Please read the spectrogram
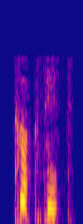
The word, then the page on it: cockpit: ‘kɒk,pıt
